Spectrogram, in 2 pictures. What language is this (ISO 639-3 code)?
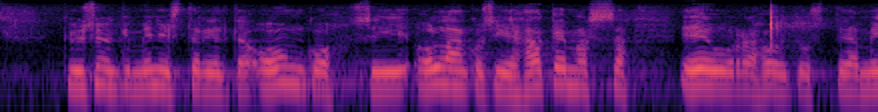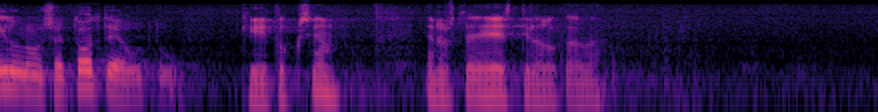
fin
